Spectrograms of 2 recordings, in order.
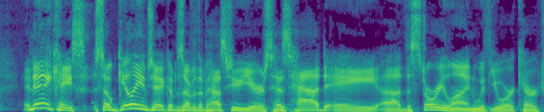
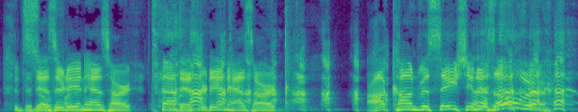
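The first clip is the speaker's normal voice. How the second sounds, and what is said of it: Imitates another person's voice. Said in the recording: “I'm just trying to do your impression of him.”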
